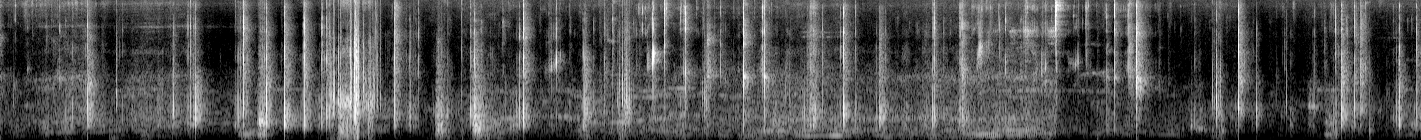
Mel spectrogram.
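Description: Hard square slate pieces bitten and chewed: an irregular run of sharp crunches and cracks, several a second, as the brittle slate snaps and grinds between the teeth.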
